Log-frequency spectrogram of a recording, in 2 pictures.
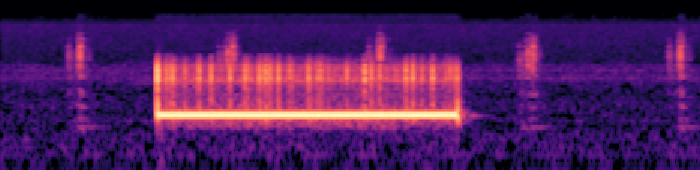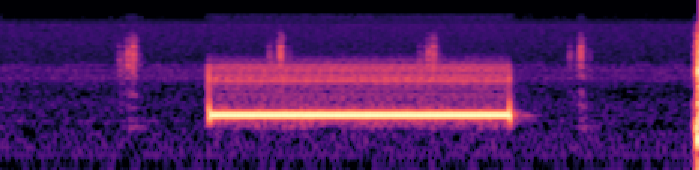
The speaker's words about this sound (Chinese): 他一手揽住我的腰，一手拿出手机，找到一个号码打了出去。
